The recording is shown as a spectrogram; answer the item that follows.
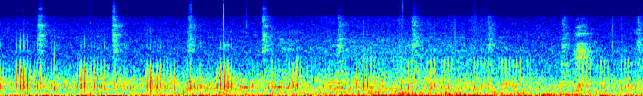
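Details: Kitten purring loudly: a continuous low rumbling purr throughout, pulsing in steady in-and-out breaths about every half second, with faint clicking sounds on top in a quiet indoor setting.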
